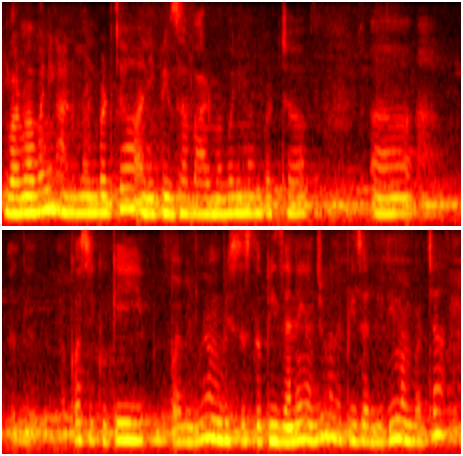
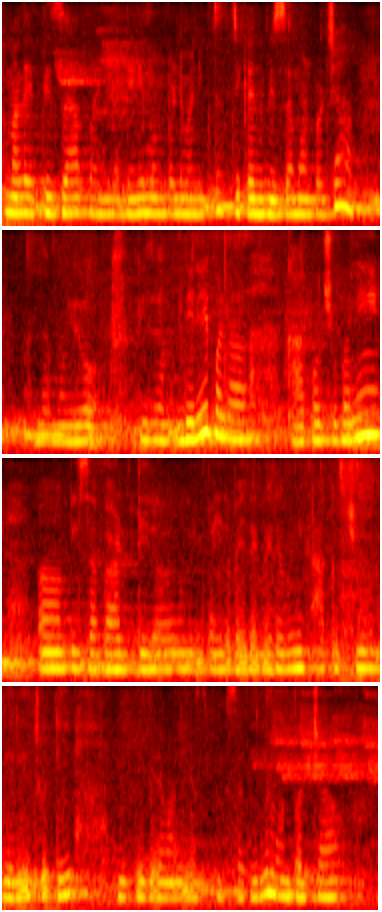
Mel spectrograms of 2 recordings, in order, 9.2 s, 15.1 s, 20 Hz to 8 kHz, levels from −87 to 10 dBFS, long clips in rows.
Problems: continuous background conversations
